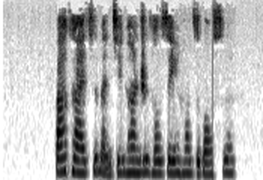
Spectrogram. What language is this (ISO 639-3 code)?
zho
